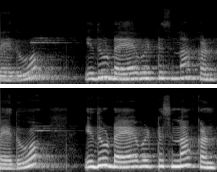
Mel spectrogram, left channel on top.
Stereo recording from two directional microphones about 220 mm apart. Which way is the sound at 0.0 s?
35° right (ahead or behind).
